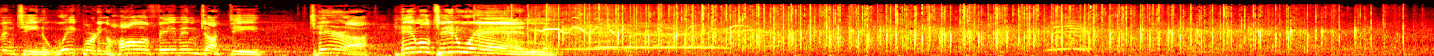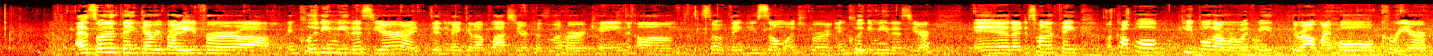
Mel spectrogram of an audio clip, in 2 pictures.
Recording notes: Recorded live from the September 2018 Surf Expo, it’s the induction ceremony from the Wakeboarding Hall of Fame.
